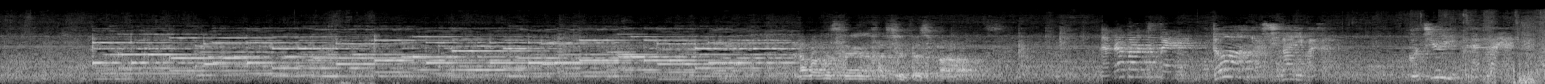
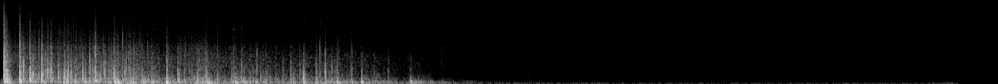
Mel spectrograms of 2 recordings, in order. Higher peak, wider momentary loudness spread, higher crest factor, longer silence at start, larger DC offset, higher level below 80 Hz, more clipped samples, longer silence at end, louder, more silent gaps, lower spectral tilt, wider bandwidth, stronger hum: about the same, -4 dBFS vs -2 dBFS; second, 11 LU vs 15 LU; second, 12 dB vs 24 dB; about the same, 0 s vs 0 s; neither; second, -44 dBFS vs -36 dBFS; neither; second, 0 s vs 5.5 s; first, -15 LUFS vs -25 LUFS; neither; second, -3 dB/octave vs -8.5 dB/octave; about the same, 14 kHz vs 15 kHz; neither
